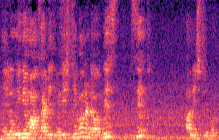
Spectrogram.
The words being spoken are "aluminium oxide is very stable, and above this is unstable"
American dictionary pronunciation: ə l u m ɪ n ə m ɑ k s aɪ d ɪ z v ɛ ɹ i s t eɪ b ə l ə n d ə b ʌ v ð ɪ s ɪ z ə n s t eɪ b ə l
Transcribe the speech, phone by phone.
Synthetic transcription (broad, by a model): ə l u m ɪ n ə m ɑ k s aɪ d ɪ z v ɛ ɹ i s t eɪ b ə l ə n d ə ʌ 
